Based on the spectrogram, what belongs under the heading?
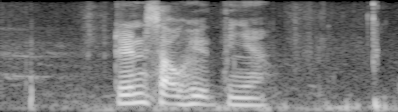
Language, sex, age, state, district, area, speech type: Santali, male, 18-30, West Bengal, Purba Bardhaman, rural, spontaneous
